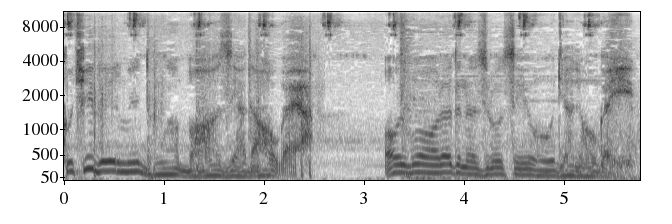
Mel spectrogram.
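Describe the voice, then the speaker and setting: At a moderate pace, a man does a put-on character voice at medium pitch with very wide pitch swings, over clear background noise. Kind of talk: horror narration. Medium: read story.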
